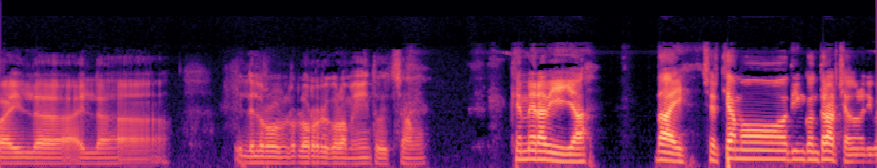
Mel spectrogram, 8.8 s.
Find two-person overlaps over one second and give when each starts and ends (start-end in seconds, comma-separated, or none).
none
